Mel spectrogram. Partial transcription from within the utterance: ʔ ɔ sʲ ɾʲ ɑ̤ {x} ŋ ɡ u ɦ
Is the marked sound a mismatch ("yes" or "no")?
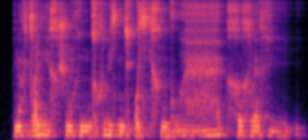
no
